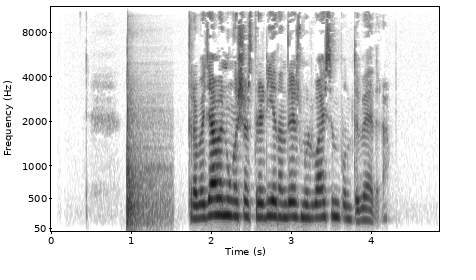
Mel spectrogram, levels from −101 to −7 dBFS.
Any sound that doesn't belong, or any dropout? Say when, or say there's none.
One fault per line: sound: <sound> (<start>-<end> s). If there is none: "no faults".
sound: thud (0.9-1.5 s)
